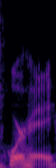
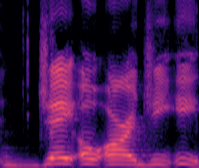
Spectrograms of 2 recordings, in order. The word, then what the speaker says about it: Jorge: work next to George but his name is Jorge no I'm offense but everybody in the job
